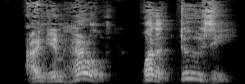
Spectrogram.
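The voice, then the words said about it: Imitates another person's voice. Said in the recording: “That was my impression. ... That was an awful impression.”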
